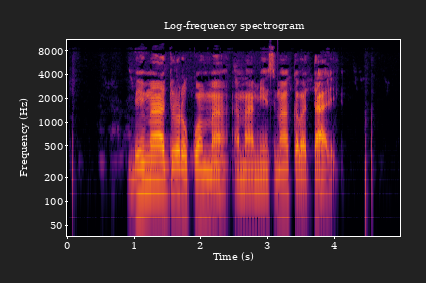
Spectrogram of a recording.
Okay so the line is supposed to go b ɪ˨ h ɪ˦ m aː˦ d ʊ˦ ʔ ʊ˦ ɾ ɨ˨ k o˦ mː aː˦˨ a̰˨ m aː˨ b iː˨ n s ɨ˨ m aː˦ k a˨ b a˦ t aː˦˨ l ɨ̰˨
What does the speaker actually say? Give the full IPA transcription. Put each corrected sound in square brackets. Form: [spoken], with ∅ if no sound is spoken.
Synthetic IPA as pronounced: b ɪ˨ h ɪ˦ m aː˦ d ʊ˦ ʔ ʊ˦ ɾ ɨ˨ k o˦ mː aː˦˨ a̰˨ m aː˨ [m] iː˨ n s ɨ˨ m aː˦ k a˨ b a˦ t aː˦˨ l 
